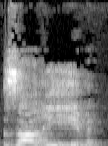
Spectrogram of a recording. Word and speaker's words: arrivent: Est-ce que on peut prononcer « ent » ? Non. Donc, on dit « ils arrivent ». On écrit « ent » mais on ne les prononce pas.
